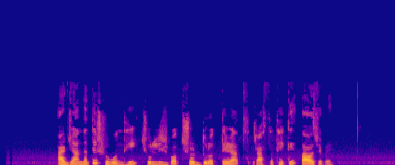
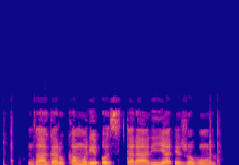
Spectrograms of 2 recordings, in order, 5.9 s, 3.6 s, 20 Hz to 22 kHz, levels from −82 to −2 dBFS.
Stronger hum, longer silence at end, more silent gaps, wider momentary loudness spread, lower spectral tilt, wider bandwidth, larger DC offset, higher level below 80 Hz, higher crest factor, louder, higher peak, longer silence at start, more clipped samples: neither; first, 0.95 s vs 0.3 s; neither; first, 11 LU vs 8 LU; first, -5.5 dB/octave vs -4 dB/octave; first, 11.5 kHz vs 9.6 kHz; neither; second, -76 dBFS vs -66 dBFS; about the same, 22 dB vs 20 dB; about the same, -26 LUFS vs -25 LUFS; about the same, -6 dBFS vs -6 dBFS; first, 0.85 s vs 0.15 s; neither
